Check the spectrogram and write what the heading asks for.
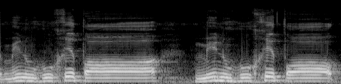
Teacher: تا موٹی کر کے، یعنی آگے کی طرف زبان نکلتی ہے موٹا ہو کے، منہ خطا، منہ خطا، تا موٹا کر کے پڑھا جاتا ہے، ٹھیک ہے نا۔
